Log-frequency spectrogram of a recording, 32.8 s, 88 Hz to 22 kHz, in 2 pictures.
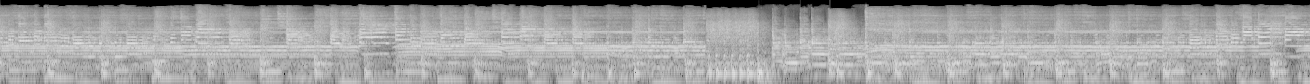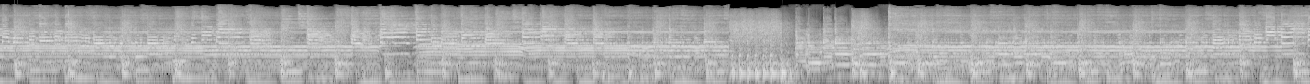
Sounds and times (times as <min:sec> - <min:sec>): Psychedelic rock: 0:00.0 - 0:32.7.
